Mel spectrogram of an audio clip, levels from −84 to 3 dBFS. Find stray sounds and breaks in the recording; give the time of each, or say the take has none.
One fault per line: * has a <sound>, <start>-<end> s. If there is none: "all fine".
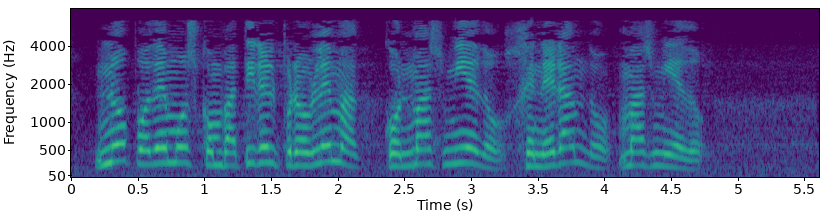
all fine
